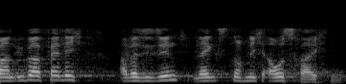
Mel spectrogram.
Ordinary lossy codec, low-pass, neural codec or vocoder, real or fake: AAC, 32 kbps; 5.4 kHz; none; real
